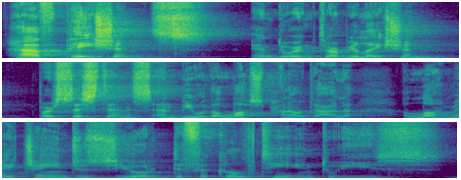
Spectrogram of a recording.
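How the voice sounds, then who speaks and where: Male preacher, animated sermon delivery, recorded with long hall reverb. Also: mid-range voice, measured pace. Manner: animated, swinging from loud to soft, tag questions.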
